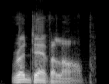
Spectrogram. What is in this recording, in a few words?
"redevelop", British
